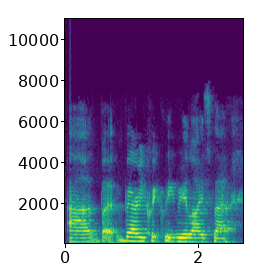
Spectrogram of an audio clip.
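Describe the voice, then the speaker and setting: A woman, a podcast guest talking in a relaxed, talkative way with many ums. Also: fairly low pitch, measured pace, creaky. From England. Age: 40s. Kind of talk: interview conversation. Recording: muffled roomy remote audio.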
